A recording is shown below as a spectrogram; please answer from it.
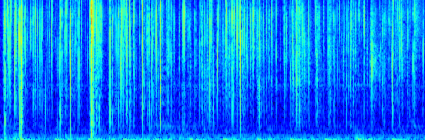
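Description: A stuffed fabric plush baby ball toy, its red dotted side showing, is gripped and scratched with fingernails. The result is a quiet, dense run of bright, crinkly scratches and fast crackling ticks, with one sharper crack standing out early on. Under it sits a faint low hum.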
